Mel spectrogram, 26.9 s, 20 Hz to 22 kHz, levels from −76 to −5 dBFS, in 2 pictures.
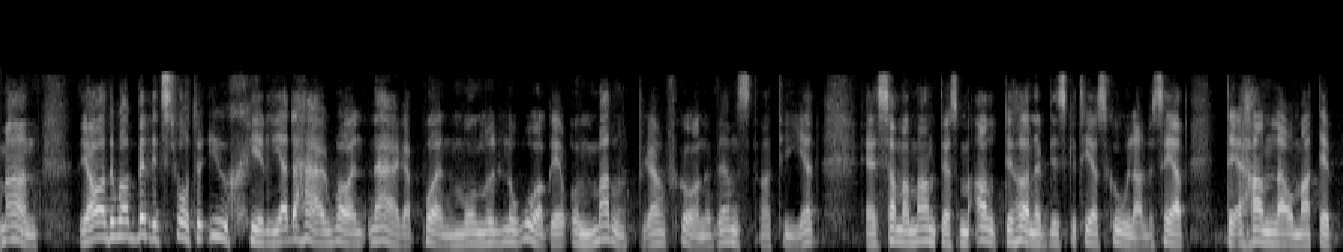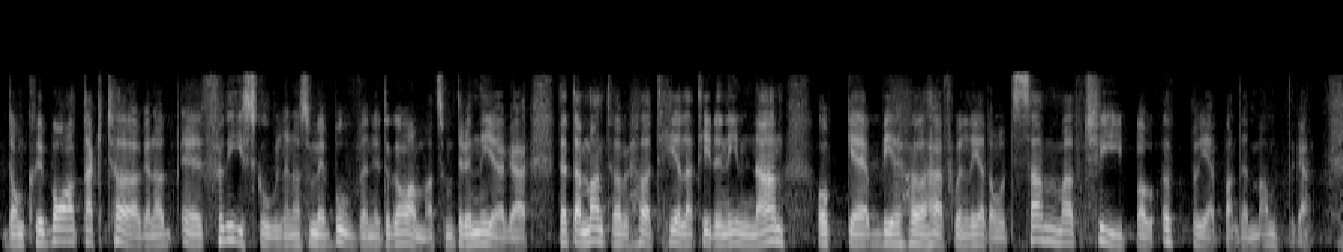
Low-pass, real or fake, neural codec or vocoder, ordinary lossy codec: none; fake; codec, 16 kHz, 1.1 kbps, Voila-Tokenizer; none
